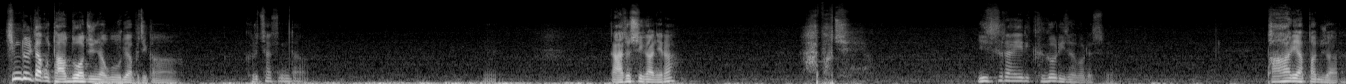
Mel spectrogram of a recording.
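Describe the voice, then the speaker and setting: A middle-aged male pastor preaching a sermon in a playful, animated way, acting out prayers and quotes. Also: mid-range voice, normal speed, long pauses, a little hiss or hum.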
